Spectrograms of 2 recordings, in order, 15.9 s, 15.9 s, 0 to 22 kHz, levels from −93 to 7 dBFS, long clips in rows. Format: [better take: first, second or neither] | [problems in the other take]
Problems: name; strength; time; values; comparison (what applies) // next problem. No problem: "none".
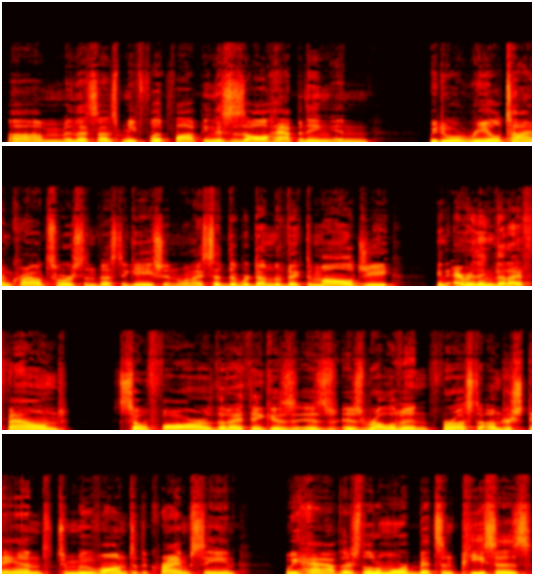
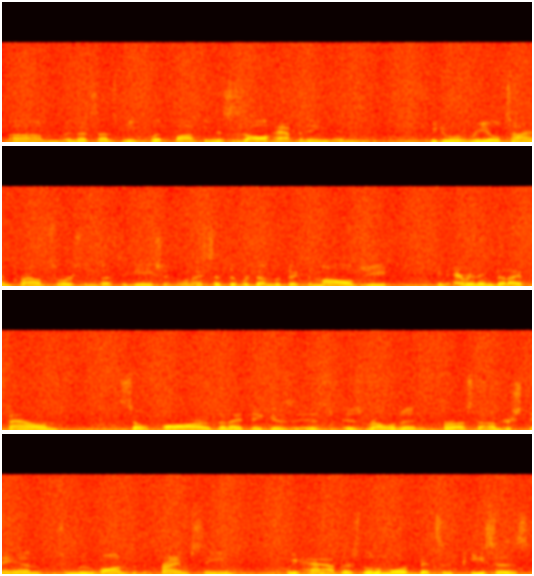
first | hiss; loud; throughout; 2 dB below the speech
